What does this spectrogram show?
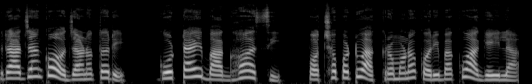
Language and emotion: Odia, neutral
